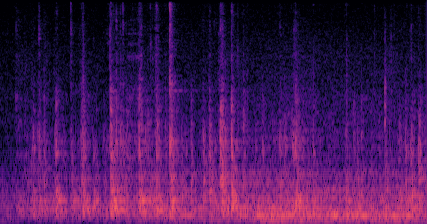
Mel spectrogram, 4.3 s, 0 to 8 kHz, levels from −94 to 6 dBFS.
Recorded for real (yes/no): yes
